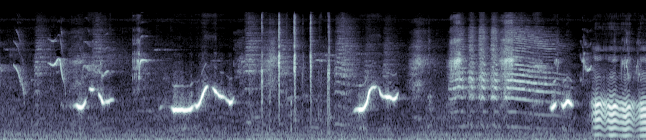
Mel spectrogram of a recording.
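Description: Aviary birds calling: short whistled notes that rise and fall, a run of sharp clicks about three and a half seconds in, and harsher cat-like calls near the end.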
